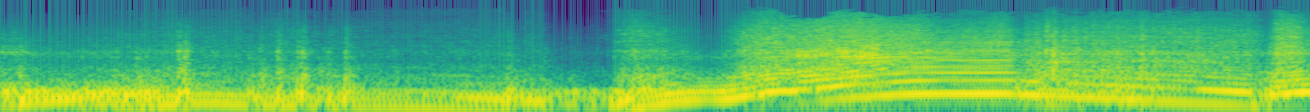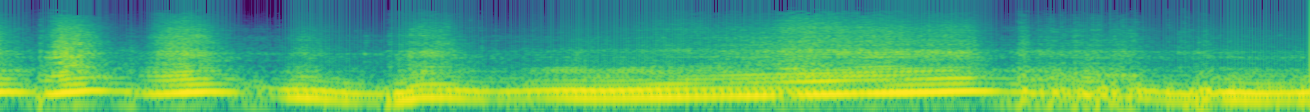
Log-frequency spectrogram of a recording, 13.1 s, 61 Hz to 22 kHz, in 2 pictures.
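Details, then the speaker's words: Budget Nissan 350Z drift car on its first drive, open headers with no test pipes: very loud raw exhaust rising and falling sharply with the revs, popping backfires as the throttle is lifted. "it is so loud oh man this is wild driving my Z for the first time oh my God it's so scary oh it backfires so [Music] much"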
